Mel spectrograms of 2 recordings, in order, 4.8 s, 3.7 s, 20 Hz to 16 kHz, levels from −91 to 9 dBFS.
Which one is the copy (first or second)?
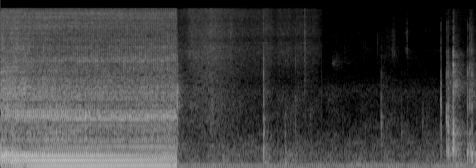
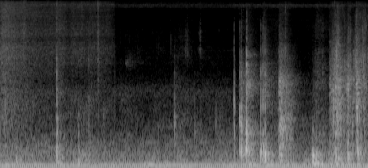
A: first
